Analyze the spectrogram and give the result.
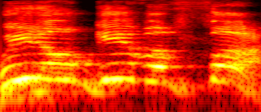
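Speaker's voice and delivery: mock shouting, very loud and very high, screaming. Retelling what a woman at the bar yelled: imitating a woman screaming. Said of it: "she screams. She's like".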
